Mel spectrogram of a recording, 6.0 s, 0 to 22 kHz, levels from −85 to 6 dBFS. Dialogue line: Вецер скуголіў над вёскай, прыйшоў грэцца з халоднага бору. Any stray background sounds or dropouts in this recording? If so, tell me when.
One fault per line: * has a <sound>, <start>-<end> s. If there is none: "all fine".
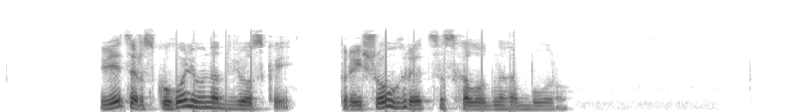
all fine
